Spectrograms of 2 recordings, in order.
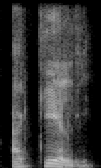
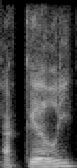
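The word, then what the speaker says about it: aquele: final y aquí diríamos akeli con noten lo de vinchi sechi akeli son palabras que terminan en e y la e en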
